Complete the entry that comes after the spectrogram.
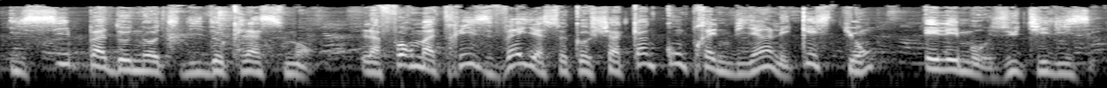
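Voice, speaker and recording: A man's voice: on the high side, sing-song, moderate pace. A man narrating a scripted television news report as the reporter.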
